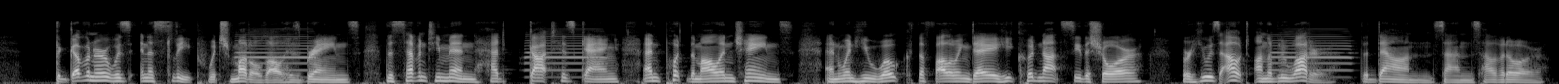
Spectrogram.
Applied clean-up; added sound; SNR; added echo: none; Wind instrument, woodwind instrument; 12 dB; none.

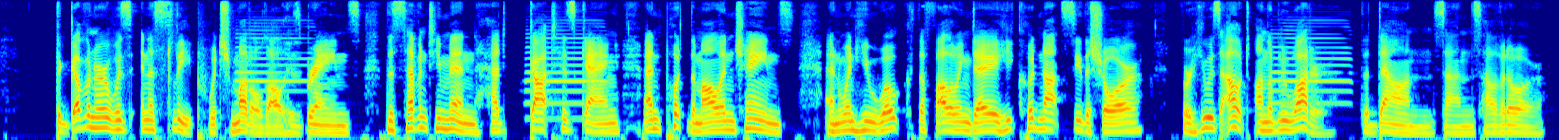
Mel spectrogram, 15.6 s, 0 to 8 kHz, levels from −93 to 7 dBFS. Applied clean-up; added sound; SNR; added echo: classical method spectral subtraction.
